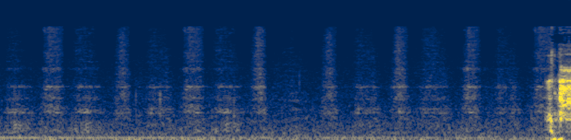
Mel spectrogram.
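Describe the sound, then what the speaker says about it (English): Handsaw cutting wood in the video game DayZ during base building: a steady run of about a dozen rhythmic rasping strokes, fairly quiet, ending in a louder burst. "We're going to grab the handsaw in our hands."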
